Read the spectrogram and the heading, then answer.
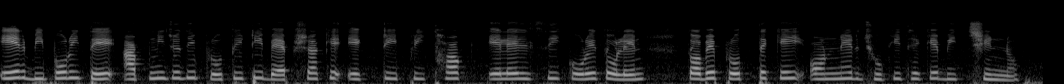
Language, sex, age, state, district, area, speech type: Bengali, female, 18-30, West Bengal, Kolkata, urban, read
